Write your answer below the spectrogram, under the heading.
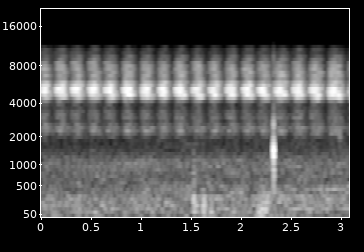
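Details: Cicadas sing from a cedar about 15 metres tall beside a villa on a sunny day, more numerous than before: a loud, high, buzzy song pulsing steadily about three times a second.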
